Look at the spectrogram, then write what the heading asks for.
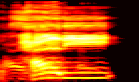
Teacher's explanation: yang kedua ra baris bawah, tarqiq hari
